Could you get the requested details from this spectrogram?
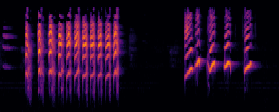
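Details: Angry young cockatiel: a fast burst of about ten harsh rasping pulses, a pause of over a second, then five clearer rising chirped calls.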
